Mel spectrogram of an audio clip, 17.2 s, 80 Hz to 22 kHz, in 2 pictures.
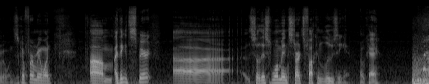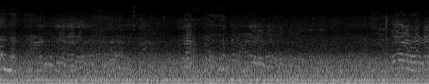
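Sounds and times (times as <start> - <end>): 
speech: 0.2 - 7.7, 8.4 - 8.7
airplane cabin engine noise: 8.3 - 17.1.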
